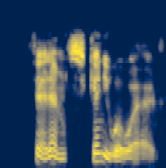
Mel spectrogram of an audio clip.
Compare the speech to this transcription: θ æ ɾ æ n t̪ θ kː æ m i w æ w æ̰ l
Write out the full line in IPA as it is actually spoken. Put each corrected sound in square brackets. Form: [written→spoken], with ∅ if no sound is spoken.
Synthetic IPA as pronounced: θ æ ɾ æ [n→m] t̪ [θ→s] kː æ [m→n] i w æ w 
